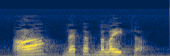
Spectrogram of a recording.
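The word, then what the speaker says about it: Ah, meta meleta (ἀμεταμέλητα): A-M-E-T-A-M-E-L-E-T-A. Long E. Ah, meta meleta.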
